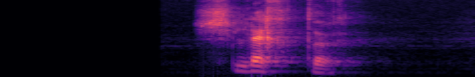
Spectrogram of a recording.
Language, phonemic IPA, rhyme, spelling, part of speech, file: Dutch, /ˈslɛx.tər/, -ɛxtər, slechter, adjective, Nl-slechter.ogg
- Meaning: comparative degree of slecht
